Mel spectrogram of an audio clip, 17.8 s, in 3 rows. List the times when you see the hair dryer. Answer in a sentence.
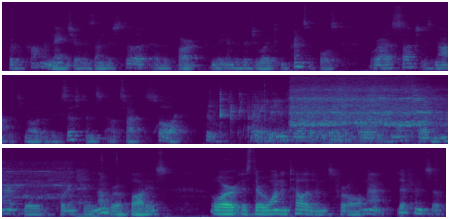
The hair dryer can be heard from 9.8 to 12.8 s.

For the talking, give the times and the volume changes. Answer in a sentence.
The talking can be heard from 0.1 to 17.7 s, getting louder.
